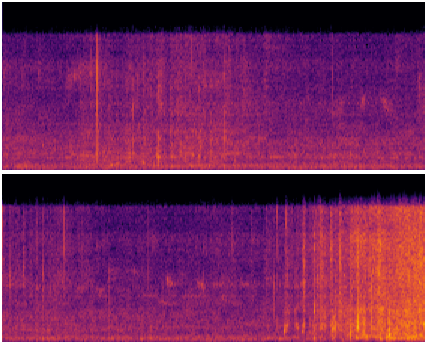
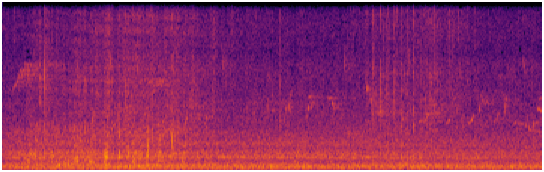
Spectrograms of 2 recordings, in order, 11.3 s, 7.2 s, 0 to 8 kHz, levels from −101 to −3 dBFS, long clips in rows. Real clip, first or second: second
